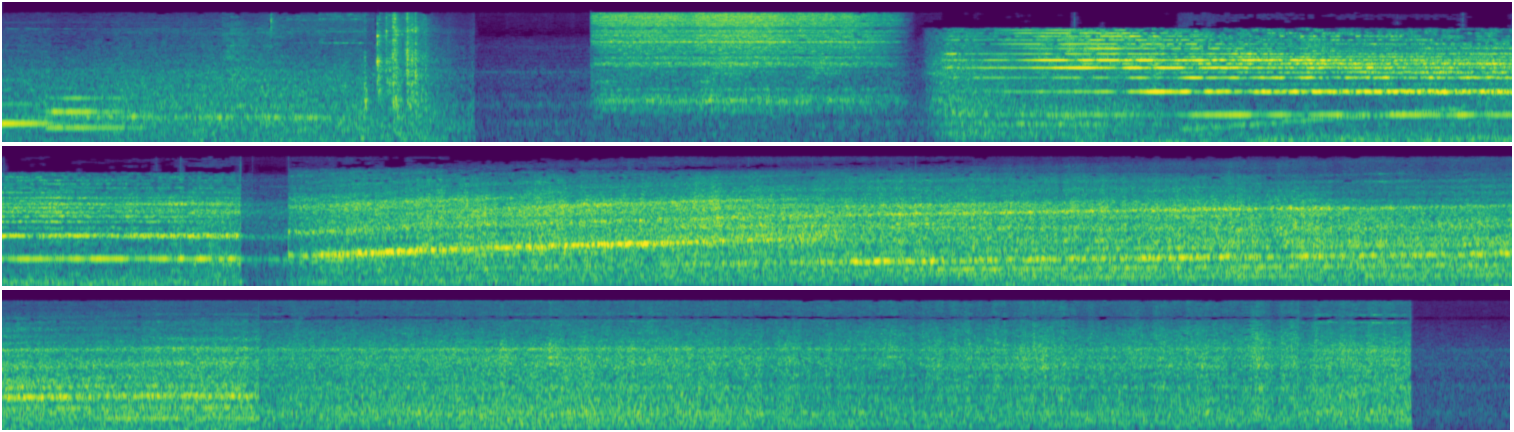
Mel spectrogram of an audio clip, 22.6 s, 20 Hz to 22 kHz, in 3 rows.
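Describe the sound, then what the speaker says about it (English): An NYCT R160B Siemens subway car on the F express, Queensbound, in the OpenBVE train simulator, hums and whines loudly with rising and falling motor tones, rail rumble and a brief door chime, steady throughout. "Queensbound F Express train."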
